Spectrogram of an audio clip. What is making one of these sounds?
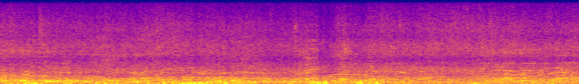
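Water rushes and splashes as a boat slides down a flume.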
